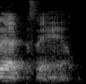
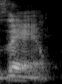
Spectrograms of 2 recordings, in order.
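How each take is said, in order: First: The name begins with an 'ex' sound. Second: The name begins with a 'z' sound. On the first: The speaker usually says it this way. "I've always called it X amp" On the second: Some other people say it this way. "I've heard it pronounced as ZAMP"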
